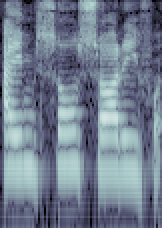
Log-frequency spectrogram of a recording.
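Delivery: slow, scripted call-centre agent delivery. Acting out a call center agent reading their speech, imitating a call center agent. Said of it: "They talk like this".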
